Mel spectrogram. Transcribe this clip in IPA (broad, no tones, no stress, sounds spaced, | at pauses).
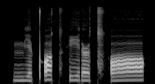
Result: mʲ ɛ pʼ ɔ t͡sʼ i ɾ ə˞ t͡sʼ ɔ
